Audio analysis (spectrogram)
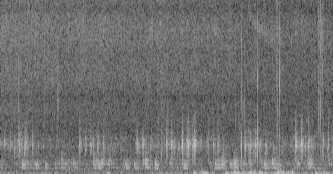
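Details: Chorus of frogs in Paringa Paddock National Park, South Australia, wetland refreshed with let-in water, iPhone recording; rapid overlapping pulsed croaks in quick bursts, joined in the second half by louder low thumping and knocking noises.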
